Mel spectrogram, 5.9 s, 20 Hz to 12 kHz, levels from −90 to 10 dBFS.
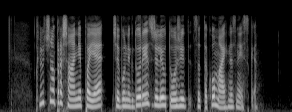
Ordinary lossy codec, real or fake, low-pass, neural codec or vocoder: none; real; 7.2 kHz; none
